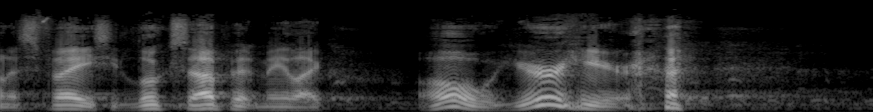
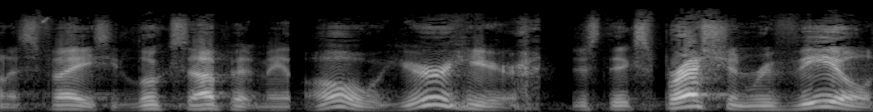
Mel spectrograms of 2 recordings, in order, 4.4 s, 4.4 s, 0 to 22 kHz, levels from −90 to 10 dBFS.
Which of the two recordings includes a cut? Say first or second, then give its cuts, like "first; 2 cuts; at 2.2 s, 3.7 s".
second; 2 cuts; at 1.4 s, 2.7 s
